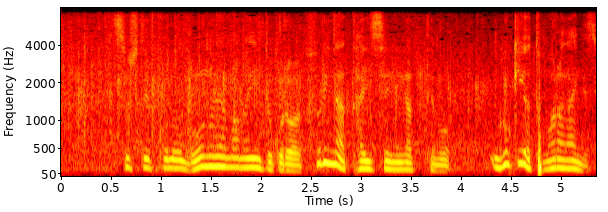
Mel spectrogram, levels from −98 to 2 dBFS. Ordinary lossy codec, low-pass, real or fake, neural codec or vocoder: none; 7.2 kHz; real; none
